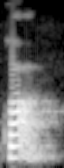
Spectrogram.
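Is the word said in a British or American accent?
British. It is said in a British accent.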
